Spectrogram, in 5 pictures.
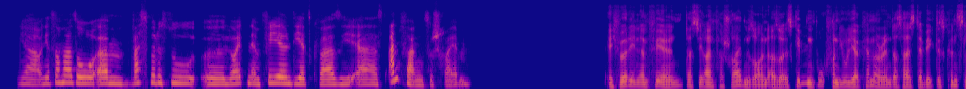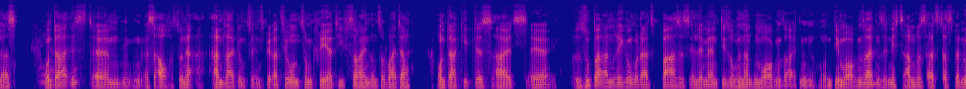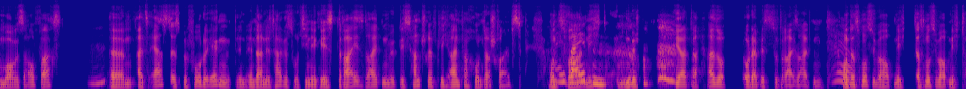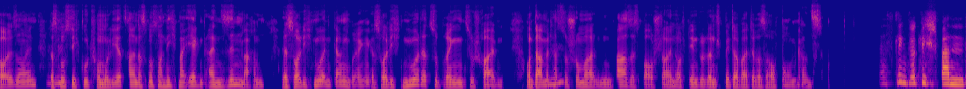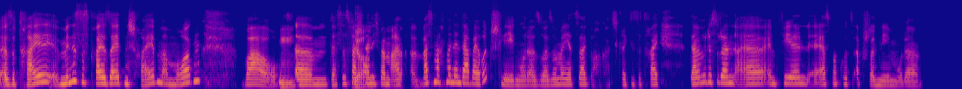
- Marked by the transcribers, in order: surprised: "drei Seiten?"; chuckle
- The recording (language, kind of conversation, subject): German, podcast, Wie entwickelst du kreative Gewohnheiten im Alltag?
